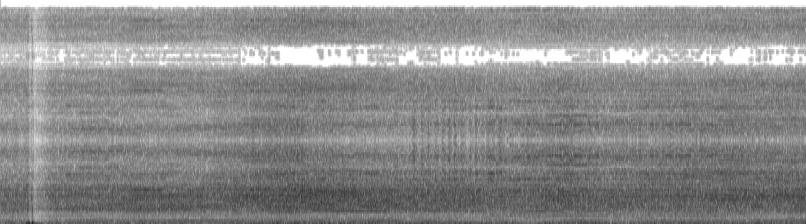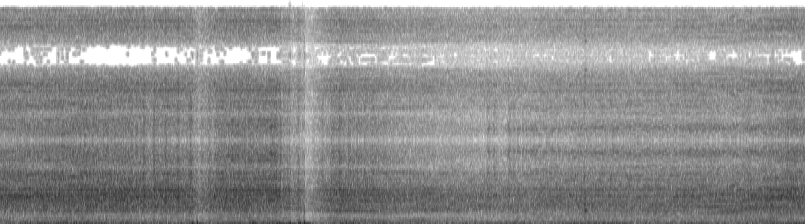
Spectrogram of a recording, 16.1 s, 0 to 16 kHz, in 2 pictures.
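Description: Kart engine heard from on board, its pitch rising as the kart speeds up and falling as it slows for corners, several times over, with a brief drop about 11 seconds in. Wind rushes over the microphone throughout.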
